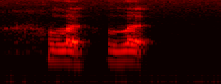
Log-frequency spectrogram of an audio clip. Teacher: Коли ми українською кажемо л, то у нас язик переважно десь між зубами л. Л л або торкається задньої частини верхніх зубів л.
